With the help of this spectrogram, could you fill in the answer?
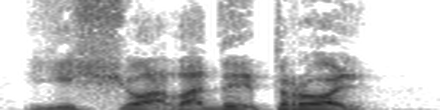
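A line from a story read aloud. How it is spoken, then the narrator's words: Hissing. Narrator (Russian): зашипел Хенфиск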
